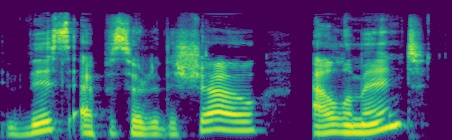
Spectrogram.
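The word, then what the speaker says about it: LMNT: forward thank you to element for sponsoring this episode of the show element spelled l m NT but pronounced element is an incredible electrolyte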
